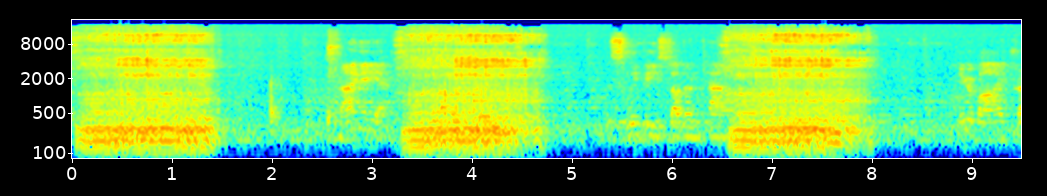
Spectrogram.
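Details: Man snoring: loud, rattling snores on each breath in, about 18 a minute, with quieter breathing between them.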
